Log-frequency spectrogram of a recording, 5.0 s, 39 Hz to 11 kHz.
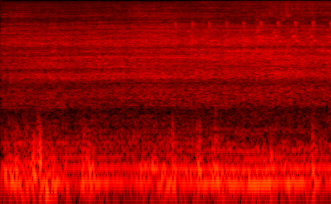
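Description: A John Deere 5305 tractor engine idles nearby, a steady low diesel rumble with an even throbbing pulse that runs unbroken throughout.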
